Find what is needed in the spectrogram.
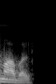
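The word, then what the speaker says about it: marbles: मार्बल्स ये लिखा है मार्बल्स ठीक है इसमें मार्बल र को बोला नहीं जाता वावेल के बाद आर साइलेंट रहता है ये शब्द जो है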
